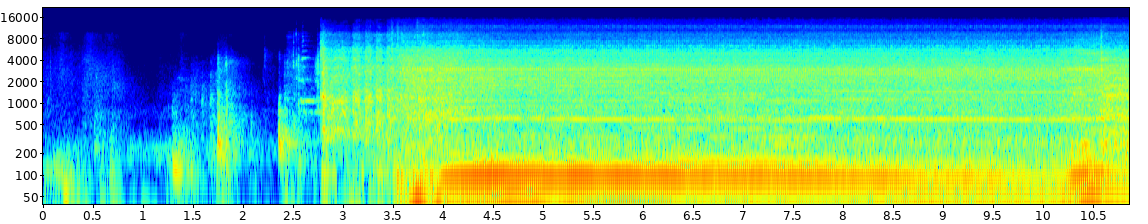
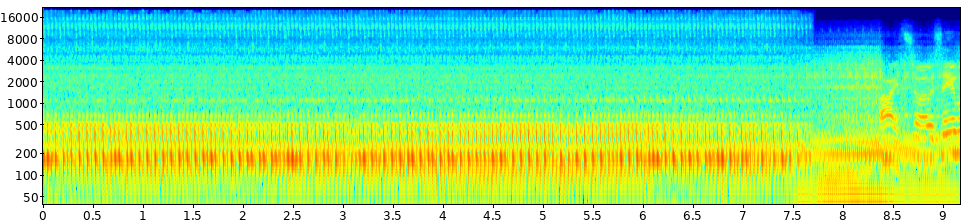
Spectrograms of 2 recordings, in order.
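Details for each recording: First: Chevrolet Cruze with new intake after catch can install to cure a PCV noise, at start-up: cranks, catches and settles into a smooth even idle with no whistle or hiss; noise gone. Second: Chevrolet Cruze at steady idle with open intake: loud droning, pulsing hum; noise under the valve cover or PCV system resonating through the PCV line into the intake, before catch can install.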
